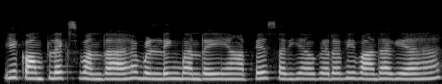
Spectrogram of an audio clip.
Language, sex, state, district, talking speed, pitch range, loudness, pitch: Hindi, female, Chhattisgarh, Raipur, 230 wpm, 250-275 Hz, -18 LUFS, 260 Hz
